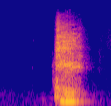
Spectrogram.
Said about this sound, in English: Big sneeze.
